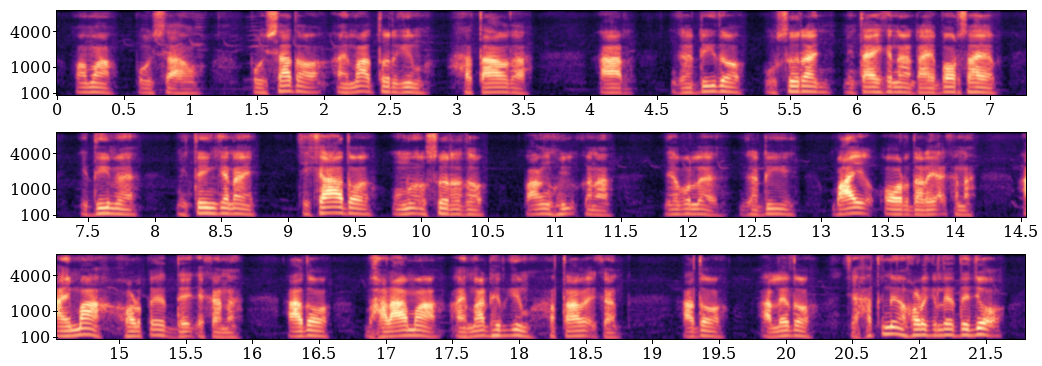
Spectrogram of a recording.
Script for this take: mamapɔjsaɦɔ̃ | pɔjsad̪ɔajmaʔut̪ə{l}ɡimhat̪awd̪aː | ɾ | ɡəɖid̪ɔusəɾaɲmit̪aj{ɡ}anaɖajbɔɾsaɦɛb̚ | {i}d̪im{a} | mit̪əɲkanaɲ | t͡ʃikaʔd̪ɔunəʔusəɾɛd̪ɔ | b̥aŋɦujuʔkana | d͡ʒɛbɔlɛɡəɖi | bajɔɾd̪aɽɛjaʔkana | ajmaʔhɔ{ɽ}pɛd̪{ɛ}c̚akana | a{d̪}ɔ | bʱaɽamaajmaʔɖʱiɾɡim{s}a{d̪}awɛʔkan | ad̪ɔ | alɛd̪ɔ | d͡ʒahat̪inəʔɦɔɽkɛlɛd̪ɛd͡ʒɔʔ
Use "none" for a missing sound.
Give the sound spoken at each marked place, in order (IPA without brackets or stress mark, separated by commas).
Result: ɾ, k, i, ɛ, ɽ, ɛ, d̪, h, t̪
